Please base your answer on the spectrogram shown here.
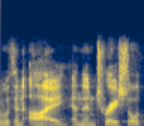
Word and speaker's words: Traichel: an i and then trachel t r a i c h l correct yes it's pronounced Rachel with a t yep perfect all right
